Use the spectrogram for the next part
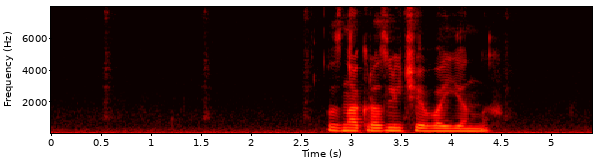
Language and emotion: Russian, neutral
